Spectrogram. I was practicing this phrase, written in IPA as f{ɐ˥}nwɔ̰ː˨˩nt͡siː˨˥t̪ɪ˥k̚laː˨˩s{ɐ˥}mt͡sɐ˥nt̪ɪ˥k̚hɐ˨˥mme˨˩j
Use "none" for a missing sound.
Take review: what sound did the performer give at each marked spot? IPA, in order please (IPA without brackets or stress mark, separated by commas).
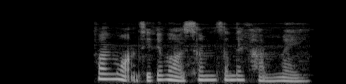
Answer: ɐ˥, ɐ˥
